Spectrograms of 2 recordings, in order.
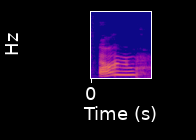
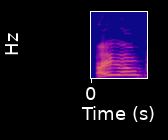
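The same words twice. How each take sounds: First: Said in the usual way. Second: Very high, loud squeaking "you"; squeaked question. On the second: Acted. Streamer echoing the question in a comic squeak. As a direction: shriek the question back.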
